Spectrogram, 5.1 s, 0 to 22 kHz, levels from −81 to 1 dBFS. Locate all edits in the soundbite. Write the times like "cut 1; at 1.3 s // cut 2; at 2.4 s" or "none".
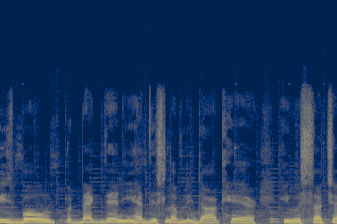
none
